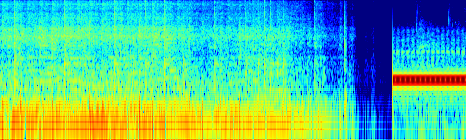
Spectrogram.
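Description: Background music fades out into a brief silence, then a loud, steady telephone dial tone starts abruptly and holds unbroken to the end as a phone call is being placed.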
